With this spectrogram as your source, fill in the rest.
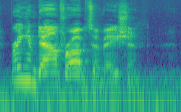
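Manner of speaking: ordinary delivery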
